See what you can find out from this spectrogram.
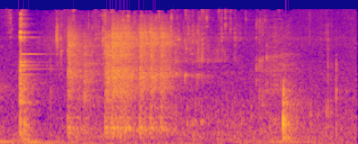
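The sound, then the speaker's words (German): Bottle-conditioned beer pours into a first and then a second glass: a short fizzing, splashing stream with a few sharp glassy clinks before and after, and no voices. “Bier ist im ersten Glas. Und ich glaube, das könnte jetzt... Bier ist im zweiten Glas.”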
